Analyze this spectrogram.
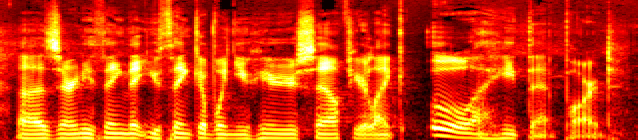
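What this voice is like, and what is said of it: Strong Southern hillbilly accent. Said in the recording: “all I hear is the hillbilly who's talking on the radio up here north of the Mason-Dixon line ... I have too much of an accent”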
